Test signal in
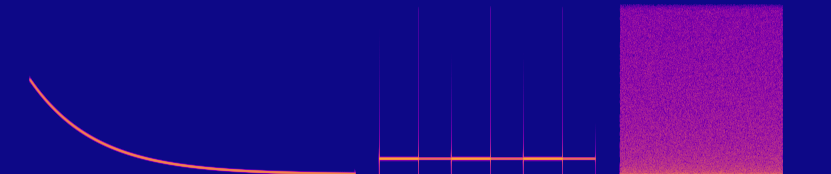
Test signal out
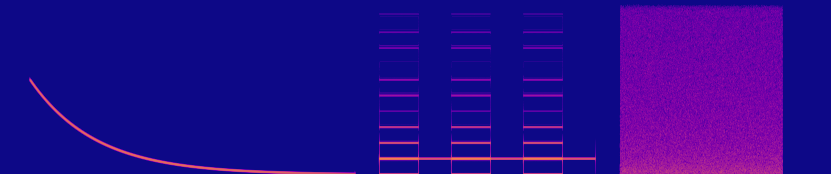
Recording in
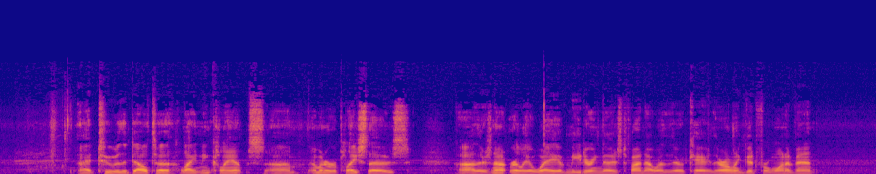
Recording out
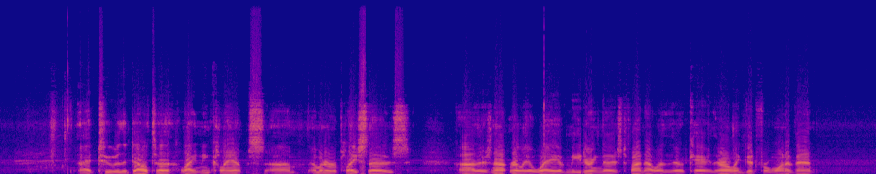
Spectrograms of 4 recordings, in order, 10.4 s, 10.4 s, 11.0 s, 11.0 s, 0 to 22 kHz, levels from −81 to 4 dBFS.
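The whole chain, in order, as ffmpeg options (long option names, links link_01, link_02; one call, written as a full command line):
ffmpeg -i in.wav -af "highpass=frequency=240:poles=1,aeval=exprs='clip(val(0),-1,0.1)':channel_layout=same,volume=-6.5dB" out.wav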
